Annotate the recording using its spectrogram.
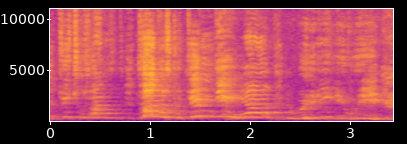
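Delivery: high, plaintive woman's voice, half crying; wife's high whining lament. Acted. Wife protesting to her husband, high and tearful. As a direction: whine and protest like a fretful peasant wife.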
